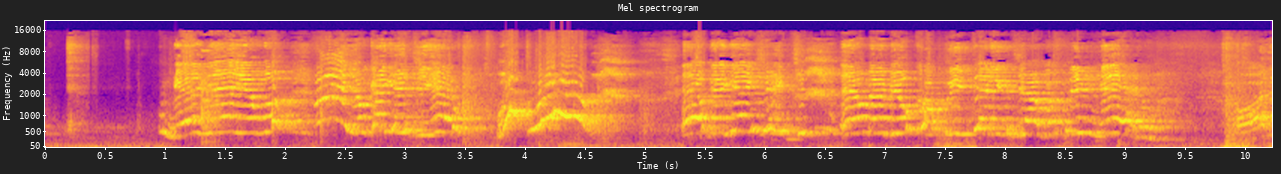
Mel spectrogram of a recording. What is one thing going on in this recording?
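A young girl sings loudly and with animation close by.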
